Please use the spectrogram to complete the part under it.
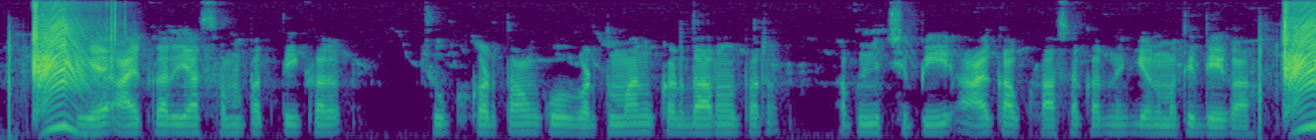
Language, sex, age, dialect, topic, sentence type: Hindi, male, 25-30, Marwari Dhudhari, banking, statement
